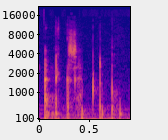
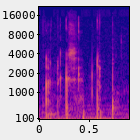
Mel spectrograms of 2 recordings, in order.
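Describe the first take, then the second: No difference in how they are said.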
